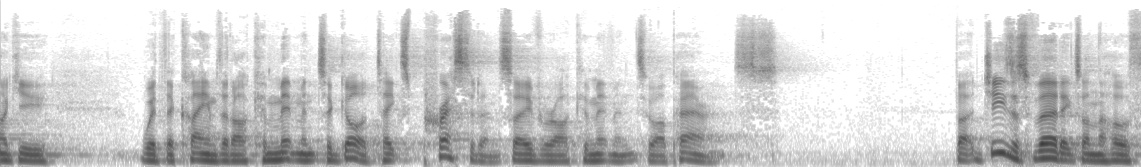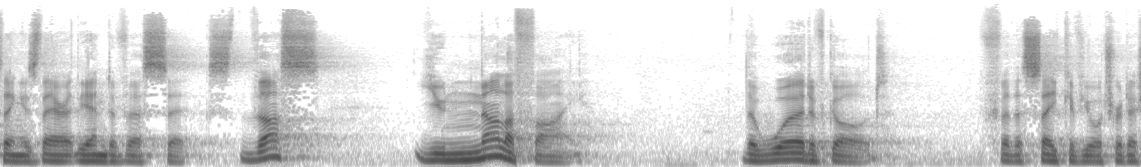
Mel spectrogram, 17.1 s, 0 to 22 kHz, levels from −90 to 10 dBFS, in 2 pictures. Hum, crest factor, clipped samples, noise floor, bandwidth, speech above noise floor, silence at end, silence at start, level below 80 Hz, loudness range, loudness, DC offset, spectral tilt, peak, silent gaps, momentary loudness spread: none; 20 dB; under 0.1%; -65 dBFS; 18.5 kHz; 38 dB; 0 s; 0 s; -60 dBFS; 5 LU; -28 LUFS; under 0.1%; -5 dB/octave; -8 dBFS; none; 12 LU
